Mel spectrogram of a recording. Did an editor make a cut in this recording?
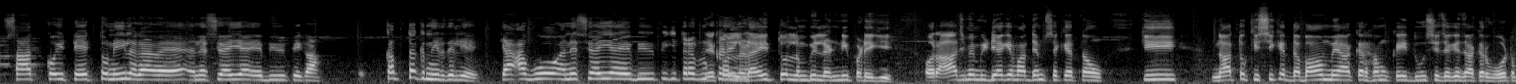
no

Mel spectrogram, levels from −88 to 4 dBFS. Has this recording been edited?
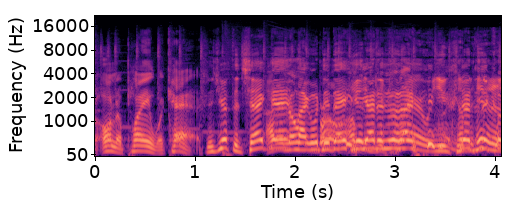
yes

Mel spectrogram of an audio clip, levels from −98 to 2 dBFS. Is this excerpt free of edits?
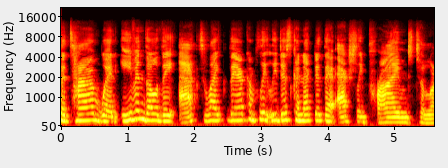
yes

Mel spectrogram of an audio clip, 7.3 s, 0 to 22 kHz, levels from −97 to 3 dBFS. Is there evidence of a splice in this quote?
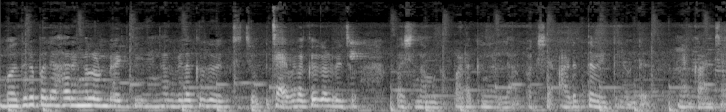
no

